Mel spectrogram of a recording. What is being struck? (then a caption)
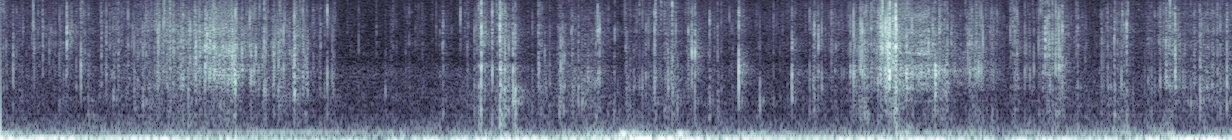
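Foam bead clay. Purple foam-bead clay is flattened on the fingers and stretched between both hands with long dark nails. It makes a dense, continuous crinkling and crackling with bright popping bursts, over a steady low hum.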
